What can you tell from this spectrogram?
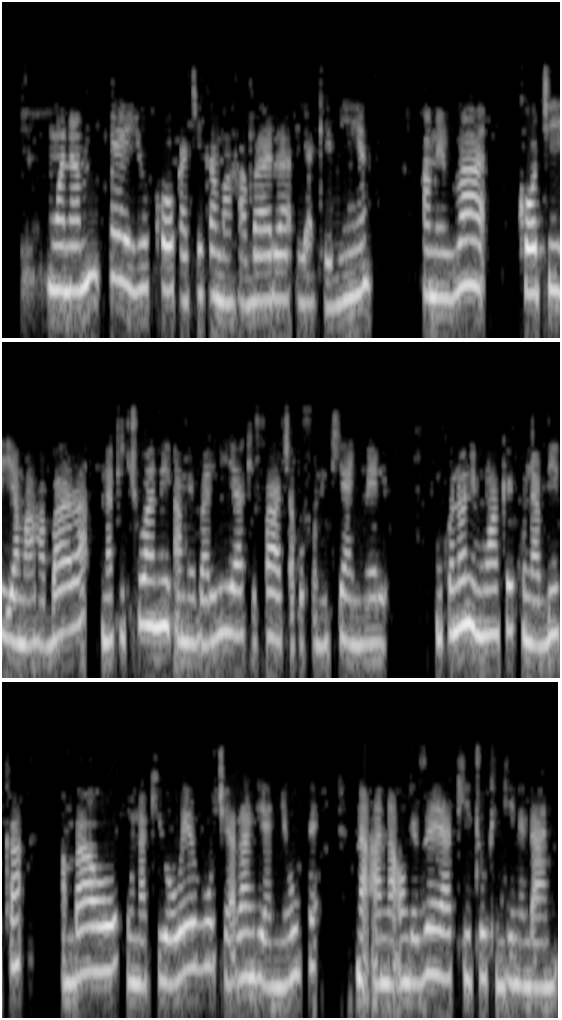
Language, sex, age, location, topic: Swahili, female, 18-24, Kisii, agriculture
